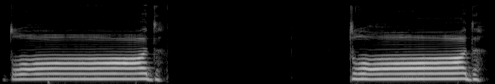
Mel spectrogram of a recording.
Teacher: زبان کی کروٹ اور اوپر کی داڑوں کی جڑ سے یہ ادا ہوتا ہے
